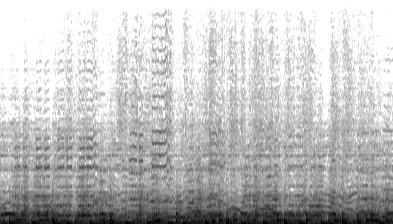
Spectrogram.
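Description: Brass band music with horns playing over a steady, repeating bass beat.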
